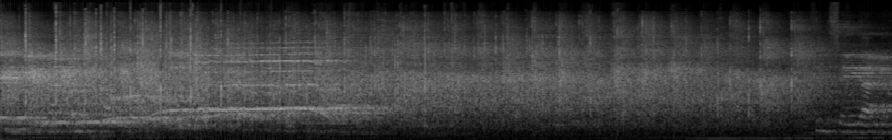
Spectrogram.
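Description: Audience applause and cheering fill the room at the Queen City Pitch Competition, loud and sustained, with a voice calling out on top. The clapping eases somewhat partway through but keeps going steadily to the end.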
